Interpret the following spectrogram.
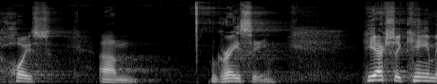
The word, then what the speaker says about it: Royce: first match Royce also it's written like Royce but it's pronounced hoist um Gracie he actually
